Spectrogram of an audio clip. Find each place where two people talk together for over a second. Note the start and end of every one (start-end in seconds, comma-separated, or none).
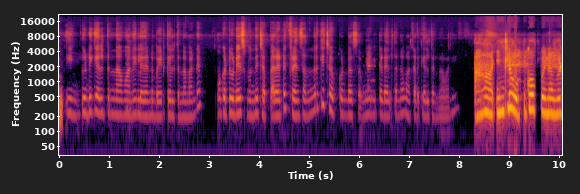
none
